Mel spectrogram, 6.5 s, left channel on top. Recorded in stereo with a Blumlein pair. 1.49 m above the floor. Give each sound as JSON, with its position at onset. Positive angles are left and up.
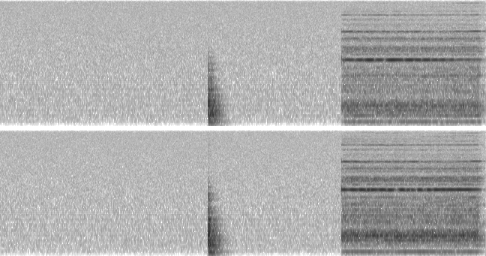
{"t": 2.8, "sound": "knocking", "azimuth_deg": -15, "distance_m": 3.0}
{"t": 4.6, "sound": "a violin", "azimuth_deg": -15, "distance_m": 4.5}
